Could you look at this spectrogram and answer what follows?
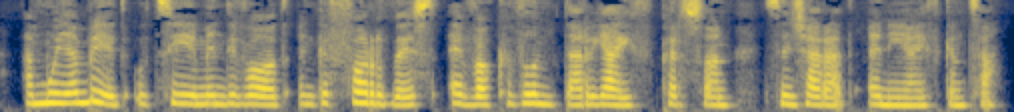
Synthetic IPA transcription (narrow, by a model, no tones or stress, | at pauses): amuɨambiːdʊtʰiːmɨndivoːdənɡəfɔrðɨsɛvɔkʰəvlˠəmdaɾjajθpʰɛrsɔn | sɨnʃaɾadəniajθɡ̥əntʰa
